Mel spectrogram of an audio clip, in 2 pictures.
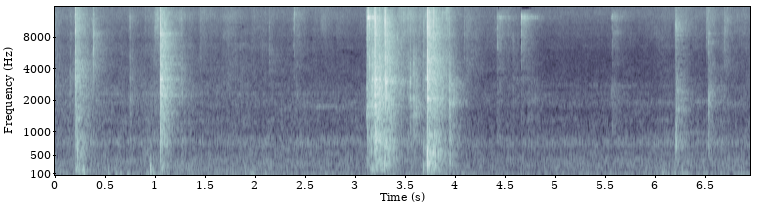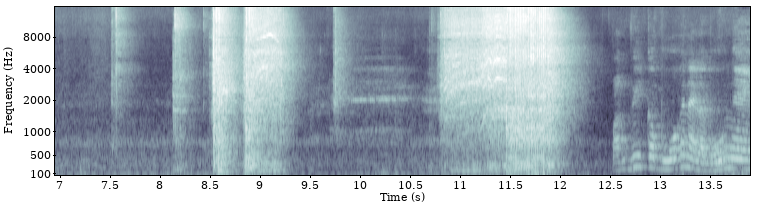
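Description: A Makita cordless hammer drill from a Japanese used-tool lot is test-run in short bursts, several loud buzzing spurts spaced apart with a longer whirring run near the end, while someone talks between them.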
